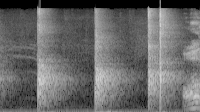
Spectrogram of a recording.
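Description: Slow, spaced hand claps, about four in two seconds, each sharp and brief, with a man's voice starting up near the end.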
